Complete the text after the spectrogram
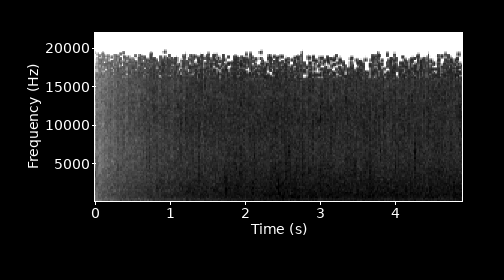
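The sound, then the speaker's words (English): Steady rain falls continuously, a dense hiss of drops spread across the whole clip, fading in briefly at the start and then holding at an even, moderate loudness with no voices. “Now let's just listen to some rain sounds together.”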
